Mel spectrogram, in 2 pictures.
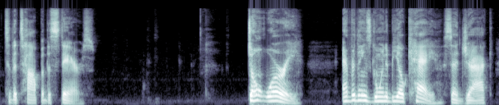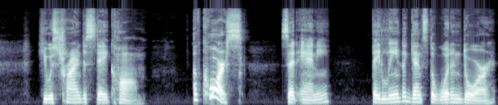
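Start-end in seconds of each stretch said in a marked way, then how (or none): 3.3-5.8 put-on higher boy's voice, fast comforting words; trying hard to stay calm; reassuring boy. A narrator's reading. Jack reassures Annie. 9.2-9.9 put-on higher girl's voice, brave; little girl. A narrator's reading. Annie answers.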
